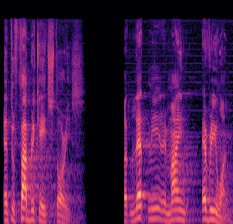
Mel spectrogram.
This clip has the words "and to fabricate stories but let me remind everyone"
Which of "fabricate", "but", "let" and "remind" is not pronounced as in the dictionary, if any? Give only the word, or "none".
none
